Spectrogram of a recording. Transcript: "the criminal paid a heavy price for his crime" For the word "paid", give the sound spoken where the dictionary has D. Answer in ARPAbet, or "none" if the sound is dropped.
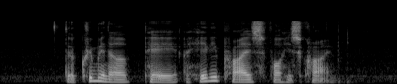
none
